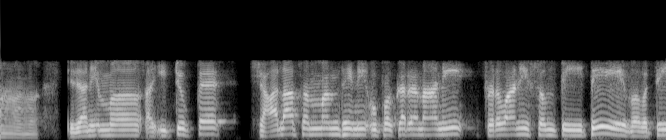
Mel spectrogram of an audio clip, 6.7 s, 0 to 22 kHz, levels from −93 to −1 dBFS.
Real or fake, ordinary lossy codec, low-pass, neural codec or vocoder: fake; none; 3.6 kHz; codec, 16 kHz, 1.1 kbps, Voila-Tokenizer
